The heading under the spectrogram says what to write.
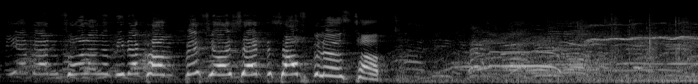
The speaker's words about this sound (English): They have banners, they have megaphones, they're chanting, they're shouting. There's police trying to sort of control them. It's not a big crowd, but it's a very noisy crowd.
